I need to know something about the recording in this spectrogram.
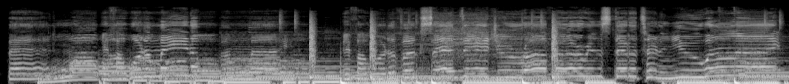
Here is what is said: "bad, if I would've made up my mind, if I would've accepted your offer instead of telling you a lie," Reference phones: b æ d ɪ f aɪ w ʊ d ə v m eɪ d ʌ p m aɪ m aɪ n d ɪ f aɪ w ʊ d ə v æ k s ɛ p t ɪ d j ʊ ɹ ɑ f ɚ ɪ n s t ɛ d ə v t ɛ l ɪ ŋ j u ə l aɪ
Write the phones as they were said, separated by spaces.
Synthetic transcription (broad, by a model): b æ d ɪ f aɪ w ʊ d ə v m eɪ d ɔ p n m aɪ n ɪ f aɪ w ʊ d ə v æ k s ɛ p t ɪ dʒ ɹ ɹ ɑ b ɚ ɪ n s t ɛ d ə v t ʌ n ɪ ŋ j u ə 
